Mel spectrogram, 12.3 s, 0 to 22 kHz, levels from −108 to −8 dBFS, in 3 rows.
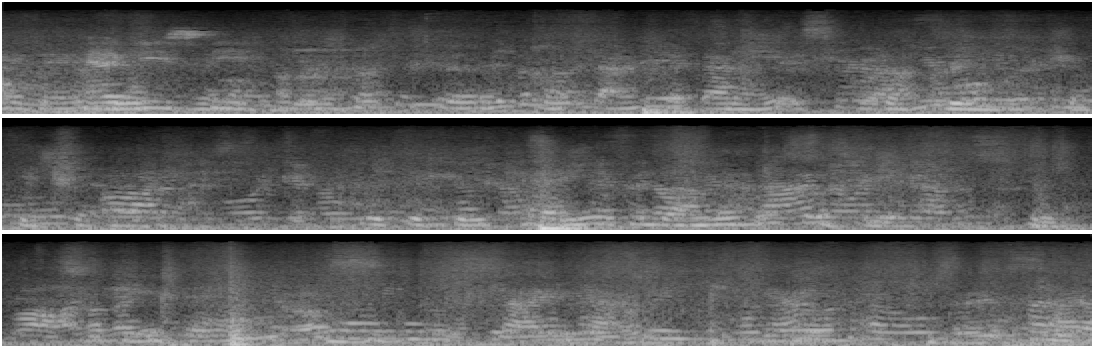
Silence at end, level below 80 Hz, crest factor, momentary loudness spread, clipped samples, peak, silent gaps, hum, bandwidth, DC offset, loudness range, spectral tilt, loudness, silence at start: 0 s; -46 dBFS; 22 dB; 7 LU; under 0.1%; -18 dBFS; none; none; 16.5 kHz; under 0.1%; 2 LU; -6 dB/octave; -41 LUFS; 0 s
